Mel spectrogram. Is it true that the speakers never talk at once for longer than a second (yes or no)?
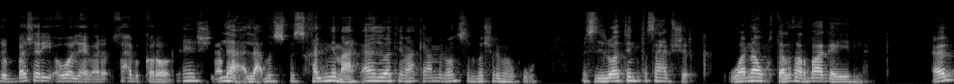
yes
